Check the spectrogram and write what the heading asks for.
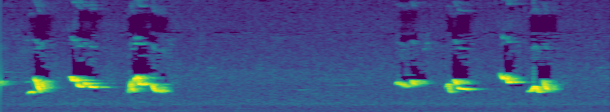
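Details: Clear whistled phrases from an American robin: a burst of three slurred, fluty notes, a long silent pause, then four more, some phrases rising and others falling.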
